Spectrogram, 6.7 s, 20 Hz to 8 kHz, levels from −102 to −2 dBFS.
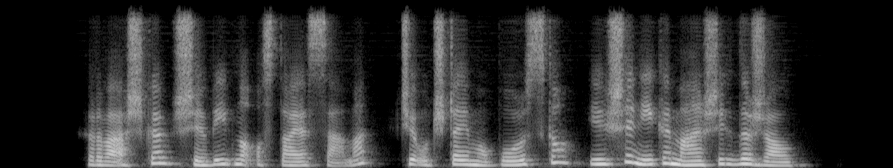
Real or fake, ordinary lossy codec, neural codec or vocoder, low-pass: fake; Opus, 64 kbps; codec, 16 kHz, 0.3 kbps, FocalCodec; 7.2 kHz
